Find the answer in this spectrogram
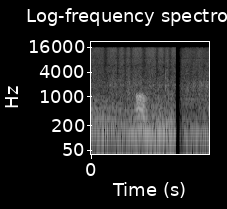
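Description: Kitchen sponge scrubbing a pot lid coated in creamy scouring paste, a steady rubbing. The sound cuts out for a split second near the end.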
